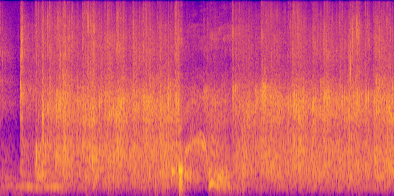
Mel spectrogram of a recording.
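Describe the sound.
A crowd applauds steadily for a few seconds, a dense wash of many hands clapping at once, fairly close and continuous with a brief voice murmuring underneath.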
